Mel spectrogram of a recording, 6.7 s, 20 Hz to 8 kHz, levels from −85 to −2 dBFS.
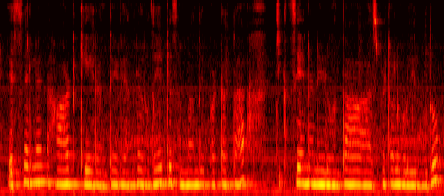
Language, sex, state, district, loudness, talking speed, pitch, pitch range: Kannada, female, Karnataka, Bellary, -35 LUFS, 135 wpm, 210 Hz, 205-220 Hz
